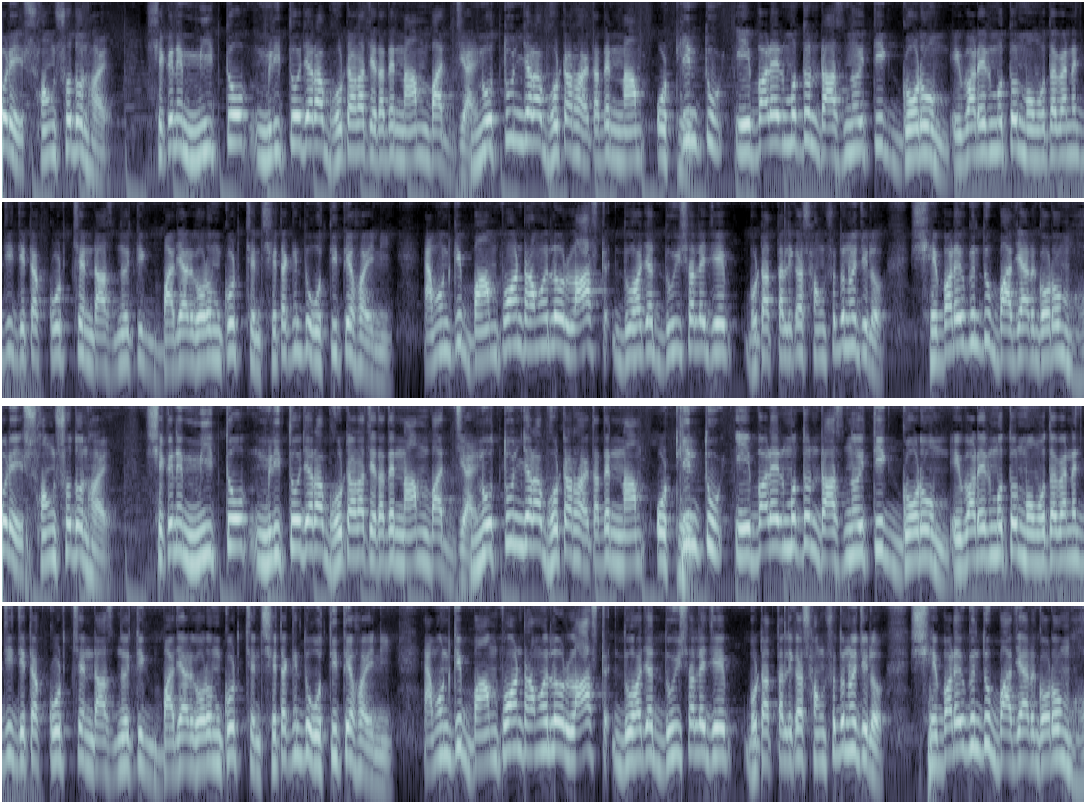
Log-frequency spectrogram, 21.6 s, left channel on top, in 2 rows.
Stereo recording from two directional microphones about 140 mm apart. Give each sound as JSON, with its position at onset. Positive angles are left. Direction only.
{"t": 0.0, "sound": "speech", "side_deg": -30}
{"t": 12.4, "sound": "speech", "side_deg": -40}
